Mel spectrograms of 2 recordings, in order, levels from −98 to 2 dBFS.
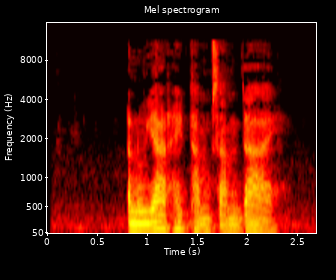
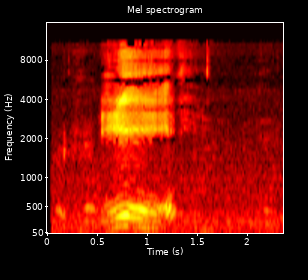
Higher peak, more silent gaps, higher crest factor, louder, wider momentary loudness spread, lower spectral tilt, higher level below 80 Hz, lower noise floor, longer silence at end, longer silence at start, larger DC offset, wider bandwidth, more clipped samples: second, -10 dBFS vs -2 dBFS; neither; about the same, 20 dB vs 24 dB; second, -29 LUFS vs -19 LUFS; second, 9 LU vs 19 LU; first, -6.5 dB/octave vs -0.5 dB/octave; first, -54 dBFS vs -62 dBFS; first, -63 dBFS vs -55 dBFS; second, 0.4 s vs 1 s; first, 0.8 s vs 0.1 s; neither; about the same, 11.5 kHz vs 11.5 kHz; neither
